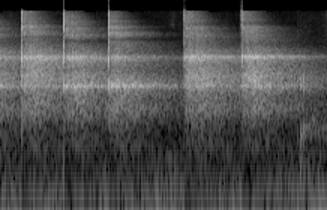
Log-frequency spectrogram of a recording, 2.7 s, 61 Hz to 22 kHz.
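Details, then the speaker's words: Five sharp, crisp taps from a rubber-tipped chiropractic adjusting mallet striking during a back adjustment of a 6'8", 420-pound strongman. "is that is that the one that has the rubber on it yeah okay good we got the rubber on for extra production"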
